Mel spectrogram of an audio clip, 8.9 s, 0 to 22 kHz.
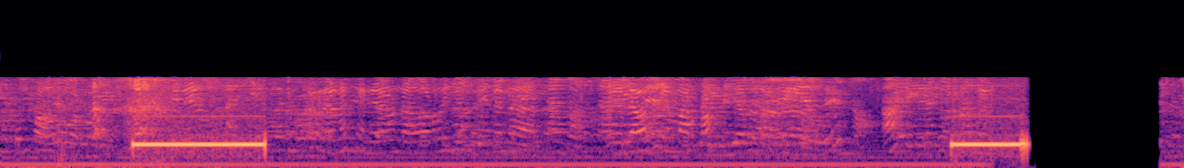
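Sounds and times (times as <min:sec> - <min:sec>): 
people talking: 0:00.0 - 0:07.7
telephone ringback tone as a call is placed: 0:01.0 - 0:02.0, 0:07.2 - 0:07.8.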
